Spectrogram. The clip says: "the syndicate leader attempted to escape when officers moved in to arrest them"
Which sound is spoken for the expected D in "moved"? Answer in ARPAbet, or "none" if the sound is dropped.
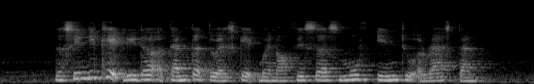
none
